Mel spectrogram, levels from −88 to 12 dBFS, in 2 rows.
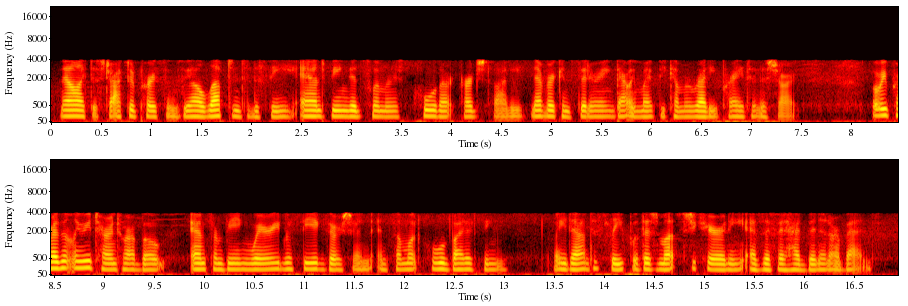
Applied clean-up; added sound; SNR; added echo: neural separator model SepFormer WHAM!.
